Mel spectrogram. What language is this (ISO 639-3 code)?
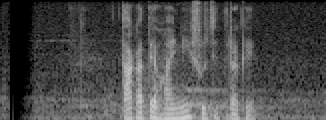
ben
